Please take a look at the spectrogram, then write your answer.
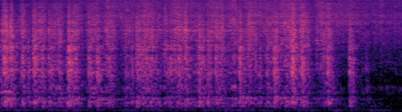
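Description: Steady crackling sizzle of rice and chorizo frying in a pan, with soft scraping and stirring, close and moderately quiet, no voices.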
